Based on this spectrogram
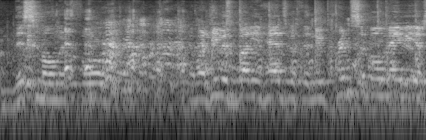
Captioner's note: laughing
